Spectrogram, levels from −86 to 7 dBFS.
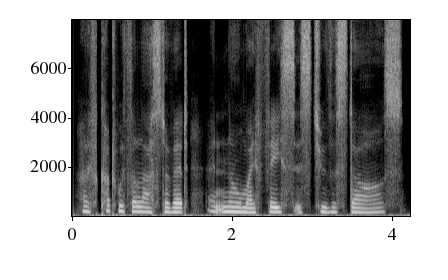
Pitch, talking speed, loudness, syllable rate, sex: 185 Hz, 215 wpm, -17 LUFS, 4.3 syllables/s, female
